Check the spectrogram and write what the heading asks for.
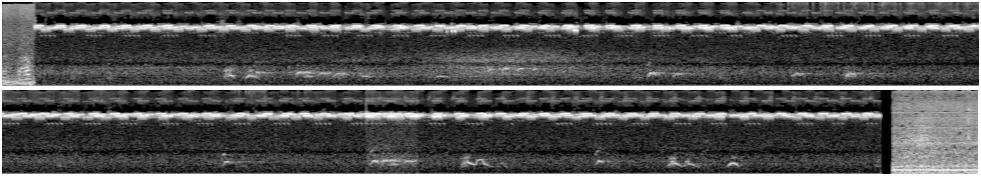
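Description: Crickets chirping in a quiet, steady, high-pitched pulsing trill that cuts off suddenly about a second before the end.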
